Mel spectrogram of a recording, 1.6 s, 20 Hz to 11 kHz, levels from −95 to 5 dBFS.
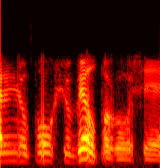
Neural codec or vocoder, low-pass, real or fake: none; 7.2 kHz; real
